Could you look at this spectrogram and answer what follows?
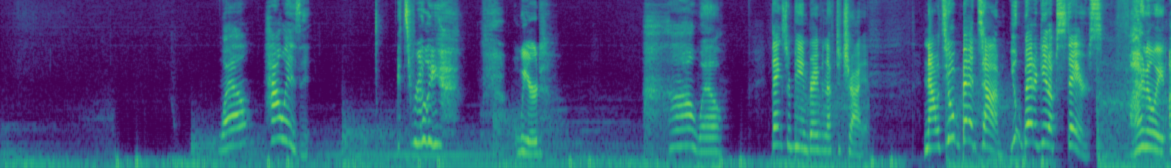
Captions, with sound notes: - Well, how is it? - It's really weird. - (sighs) Ah, well, thanks for being brave enough to try it. Now it's your bedtime! You better get upstairs.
